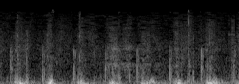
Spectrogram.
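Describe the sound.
A person jogs with quick, even footfalls, many dull thuds of feet striking the ground in a steady rhythm, with no talking.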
